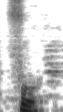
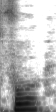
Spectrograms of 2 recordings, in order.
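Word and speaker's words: 夫: And the pronunciation of this is fu. Chinese pronunciation pinyin is fu, the first tone, with the first tone.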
